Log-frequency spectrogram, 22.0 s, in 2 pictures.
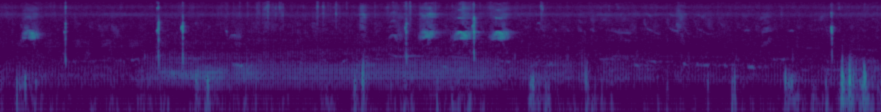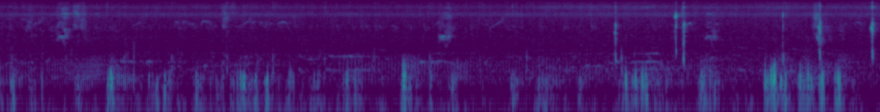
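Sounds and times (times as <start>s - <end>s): faint high bird chirps: 0.2s - 22.0s.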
